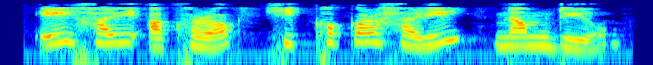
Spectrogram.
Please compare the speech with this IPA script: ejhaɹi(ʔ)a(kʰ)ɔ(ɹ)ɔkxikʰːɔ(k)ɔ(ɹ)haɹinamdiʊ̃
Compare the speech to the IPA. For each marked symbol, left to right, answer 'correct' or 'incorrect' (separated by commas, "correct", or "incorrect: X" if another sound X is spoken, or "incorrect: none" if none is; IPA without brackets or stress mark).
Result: correct, correct, correct, correct, correct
